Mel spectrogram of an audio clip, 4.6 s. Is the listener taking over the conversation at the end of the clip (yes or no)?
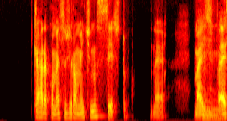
no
